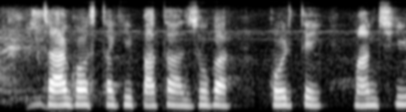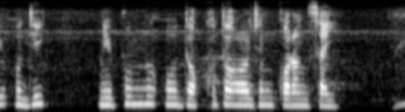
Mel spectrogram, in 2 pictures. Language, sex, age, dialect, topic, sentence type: Bengali, male, 18-24, Rajbangshi, agriculture, statement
